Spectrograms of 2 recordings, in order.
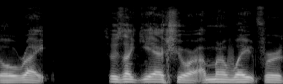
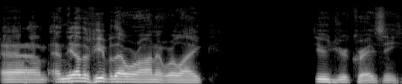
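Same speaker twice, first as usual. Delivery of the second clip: plain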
